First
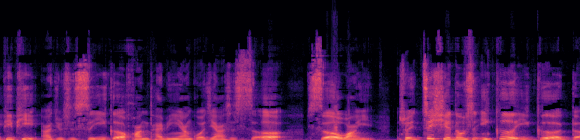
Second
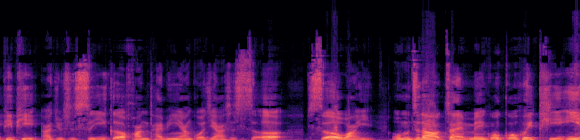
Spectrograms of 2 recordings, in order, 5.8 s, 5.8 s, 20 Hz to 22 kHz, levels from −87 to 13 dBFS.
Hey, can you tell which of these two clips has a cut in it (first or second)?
second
